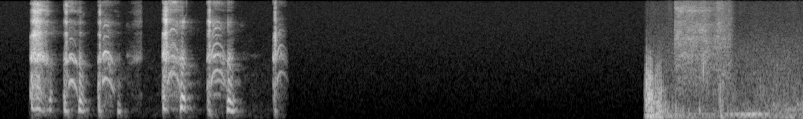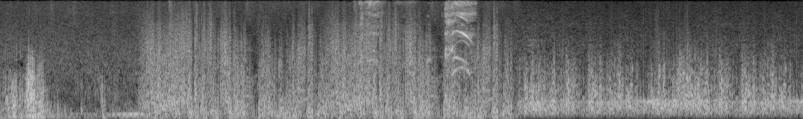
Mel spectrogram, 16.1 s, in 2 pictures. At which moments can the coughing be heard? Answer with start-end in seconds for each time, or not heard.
0.2-2.9, 6.7-7.3, 11.6-12.8.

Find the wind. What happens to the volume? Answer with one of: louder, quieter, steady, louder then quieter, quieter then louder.
steady.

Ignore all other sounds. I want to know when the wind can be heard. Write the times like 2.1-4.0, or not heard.
6.4-16.0.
